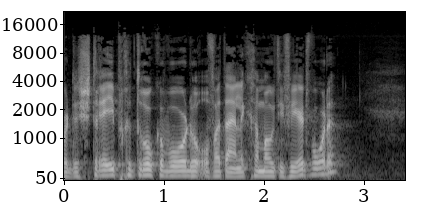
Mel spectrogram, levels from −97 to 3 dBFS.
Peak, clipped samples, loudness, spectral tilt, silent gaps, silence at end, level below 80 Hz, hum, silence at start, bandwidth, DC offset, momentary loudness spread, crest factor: -8 dBFS; under 0.1%; -28 LUFS; -4.5 dB/octave; none; 0.65 s; -58 dBFS; none; 0 s; 13.5 kHz; under 0.1%; 5 LU; 20 dB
